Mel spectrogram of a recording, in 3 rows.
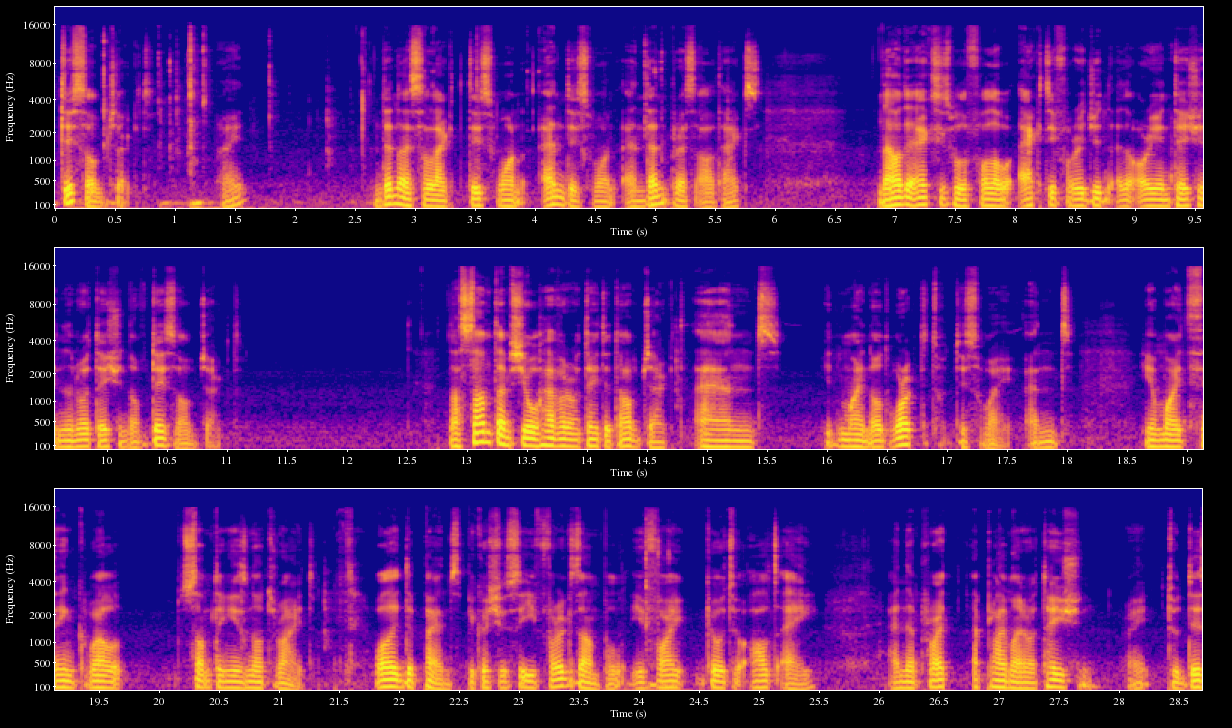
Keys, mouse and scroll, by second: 0.1 r, 2.2 shift+middle click, 3.1 click, 3.9 shift+click, 4.4 middle click, 4.9 alt+x, 5.6 middle click, 12.6 middle click, 12.6 scroll up 2, 13.0 shift+middle click, 13.5 middle click, 14.7 middle click, 16.5-17.8 scroll down 2, 20.6 middle click, 21.3 middle click, 21.7-23.8 scroll up 1, 24.0 ctrl+a.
